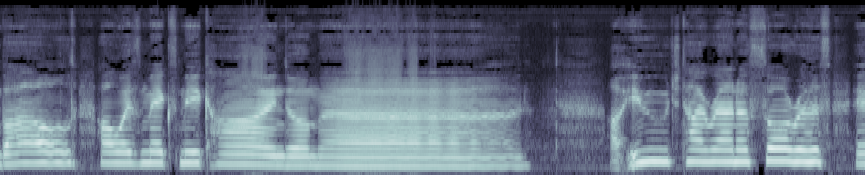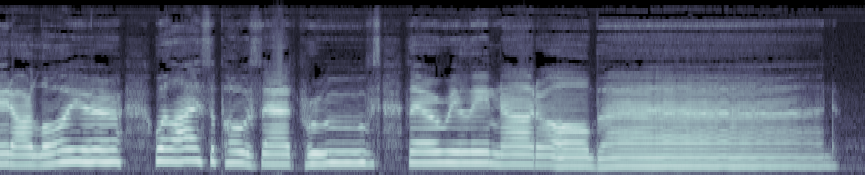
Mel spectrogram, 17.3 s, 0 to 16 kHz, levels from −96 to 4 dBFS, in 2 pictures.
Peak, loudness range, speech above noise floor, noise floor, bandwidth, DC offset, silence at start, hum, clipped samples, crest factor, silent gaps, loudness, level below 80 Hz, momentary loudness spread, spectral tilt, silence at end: 0 dBFS; 3 LU; 22 dB; -36 dBFS; 13.5 kHz; under 0.1%; 0 s; none; under 0.1%; 14 dB; none; -14 LUFS; -60 dBFS; 11 LU; -6.5 dB/octave; 0.25 s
